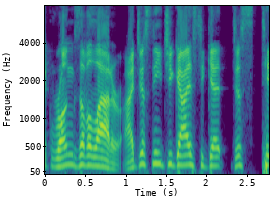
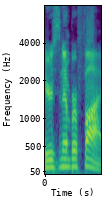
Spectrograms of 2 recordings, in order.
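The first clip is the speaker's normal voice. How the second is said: plain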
